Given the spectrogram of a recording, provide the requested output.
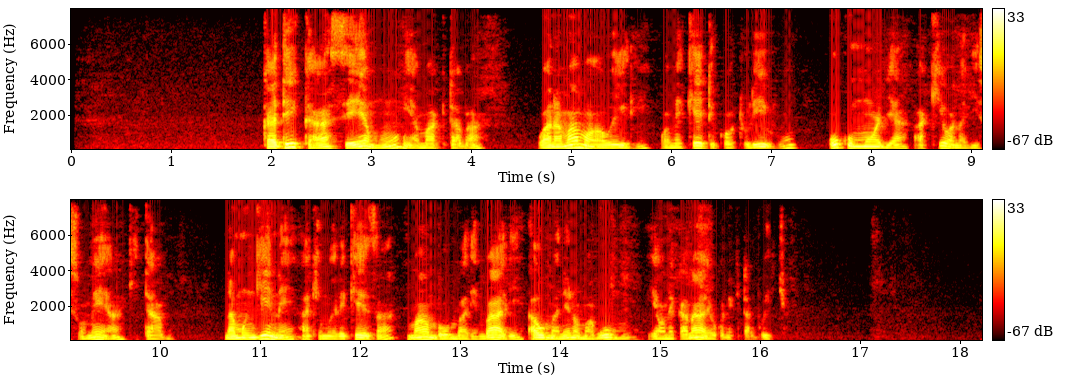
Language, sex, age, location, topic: Swahili, male, 25-35, Dar es Salaam, education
